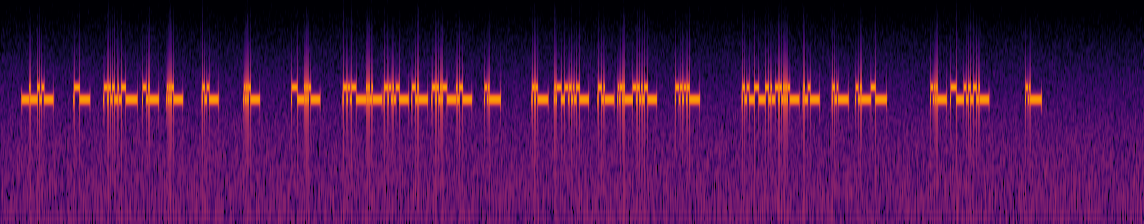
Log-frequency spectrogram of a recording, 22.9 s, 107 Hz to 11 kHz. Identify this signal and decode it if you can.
TTY/TDD text telephone tones (45.45 baud Baudot), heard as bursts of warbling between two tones, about 400 Hz shift, 1600 Hz centre. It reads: IT CONSISTS OF AN EAGLE AND A LION SUPPORTING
